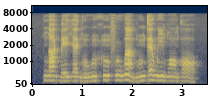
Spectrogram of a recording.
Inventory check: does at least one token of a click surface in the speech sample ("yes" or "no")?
no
